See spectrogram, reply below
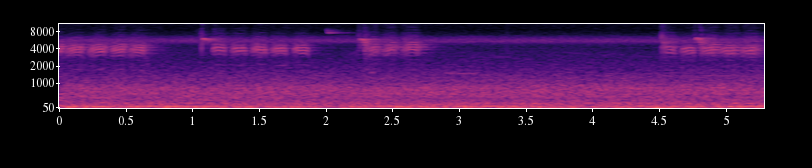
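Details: Agitated chickadee keeps up its yelling: four close bursts of rapid, raspy notes, some opened by a sharp high whistle, with a continuous cricket-like drone and low-pitched outdoor rumble underneath.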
